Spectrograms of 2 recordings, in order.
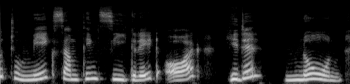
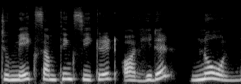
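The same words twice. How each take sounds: First: Slow, careful English definition; slow clear reading. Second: Very slow, word by word dictation. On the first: Teacher reading the definition to students, slow and careful. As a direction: read the definition out slowly for the class. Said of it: "English में बोले तो". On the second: Teacher dictating the definition for students to underline, very slow. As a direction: spell it out slowly so students can write. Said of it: "यहाँ पे underline". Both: Shown as a demonstration.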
